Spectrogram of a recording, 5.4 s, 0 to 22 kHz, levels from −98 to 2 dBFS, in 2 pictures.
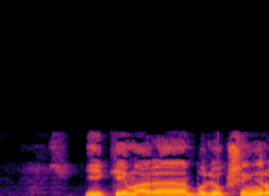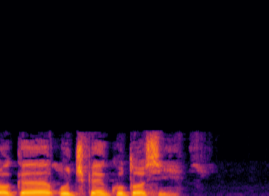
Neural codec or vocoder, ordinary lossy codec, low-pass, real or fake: none; MP3, 64 kbps; 7.2 kHz; real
